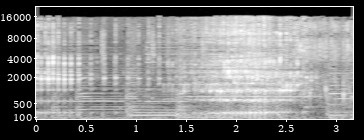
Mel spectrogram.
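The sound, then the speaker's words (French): A long, wet, gurgling burp that swells into a loud regurgitating heave as an umbrella is vomited up, croaky and bubbly, lasting about three seconds with no talking over it. “Il a vomi le parapluie! Ah, c'est dégueu!”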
